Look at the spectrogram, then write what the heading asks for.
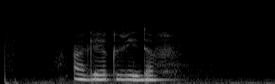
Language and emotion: Russian, neutral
